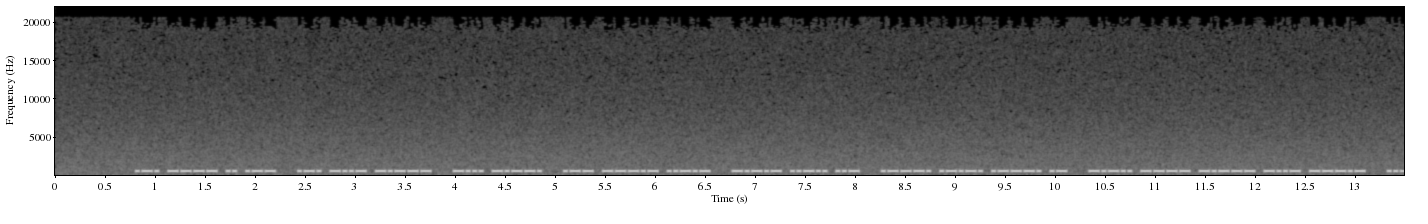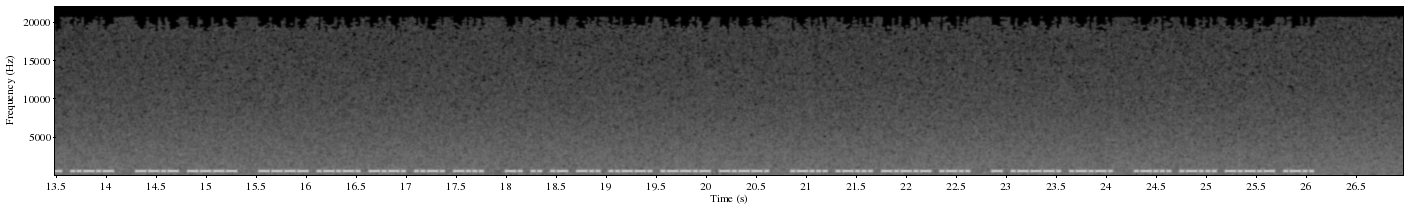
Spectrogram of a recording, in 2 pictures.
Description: Morse code (Japanese Wabun code), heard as a keyed tone, machine-sent, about 37 wpm, 600 Hz. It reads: ナゴヤ ナマエ ハル ヤスミ サトウ センセイ キコエマス ウミ ネコ コンニチハ ダイポール オオサカ ムセン オオサカ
